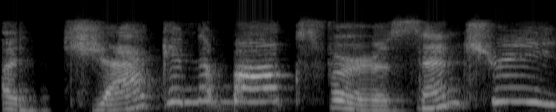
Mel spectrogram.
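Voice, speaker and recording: An extremely high-pitched, put-on character voice moves at a fairly slow pace. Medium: fan dub. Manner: dry, matter-of-fact.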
